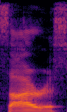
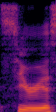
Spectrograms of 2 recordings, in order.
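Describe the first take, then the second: First: It sounds like 'Cyrus', starting with 'sigh'. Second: It sounds like 'serious', starting with 'seer'. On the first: The speaker calls it wrong. "I always called it Cyrus before" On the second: The speaker calls it right. "I think that's how you say it"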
